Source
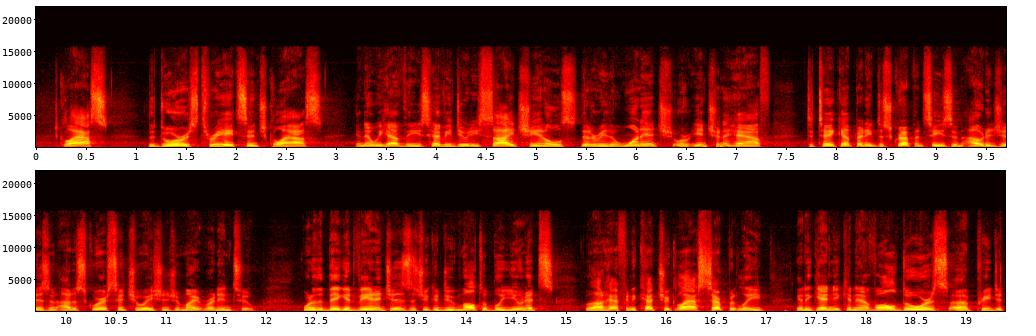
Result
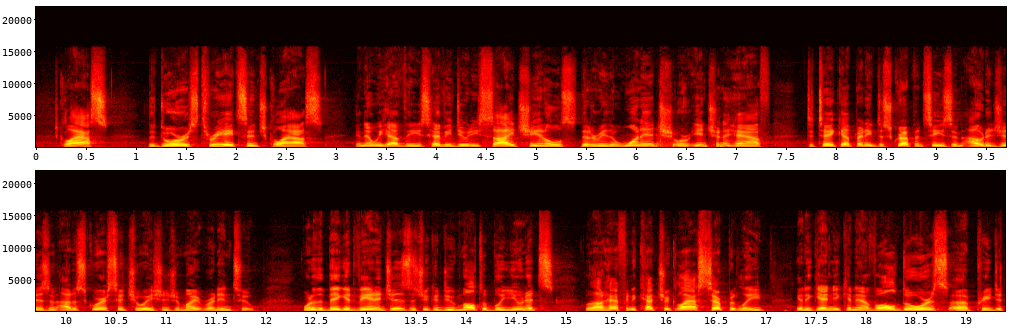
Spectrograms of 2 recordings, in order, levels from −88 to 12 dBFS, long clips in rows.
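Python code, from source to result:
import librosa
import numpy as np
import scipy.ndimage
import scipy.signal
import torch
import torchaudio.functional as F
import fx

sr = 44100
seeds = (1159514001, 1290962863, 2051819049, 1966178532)

y = fx.band_squash(x, sr, depth_pct=70, at=(6.2, 6.87))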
